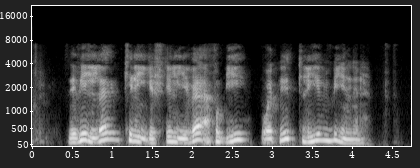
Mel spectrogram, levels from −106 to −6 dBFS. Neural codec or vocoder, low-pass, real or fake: codec, 16 kHz, 4 kbps, FreqCodec, smaller model; 7.2 kHz; fake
